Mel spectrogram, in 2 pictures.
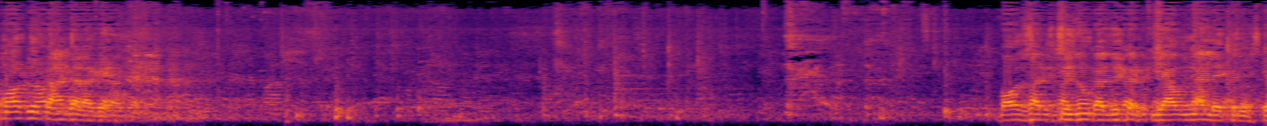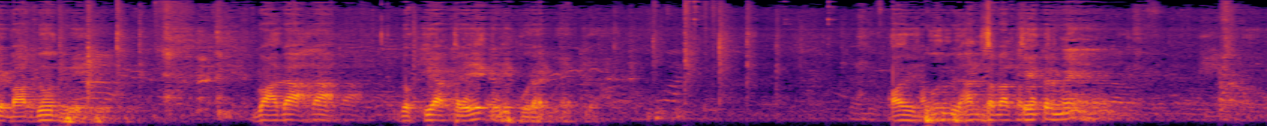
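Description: A middle-aged man speaks with animation into a microphone over loudspeakers, echoing outdoors.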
